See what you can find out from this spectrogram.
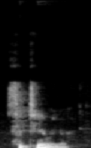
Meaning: Chiefly in place names: situated on the nearer side
- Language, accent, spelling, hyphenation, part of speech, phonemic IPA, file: English, Southern England, citerior, ci‧te‧ri‧or, adjective, /sɪˈtɪə.ɹɪ.ə/, LL-Q1860 (eng)-citerior.wav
